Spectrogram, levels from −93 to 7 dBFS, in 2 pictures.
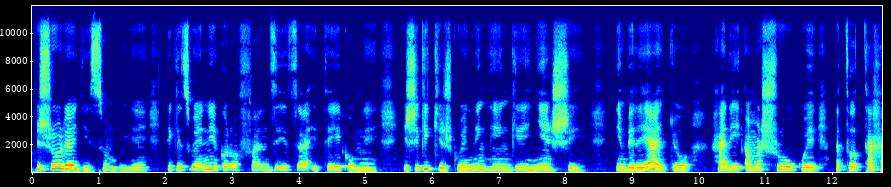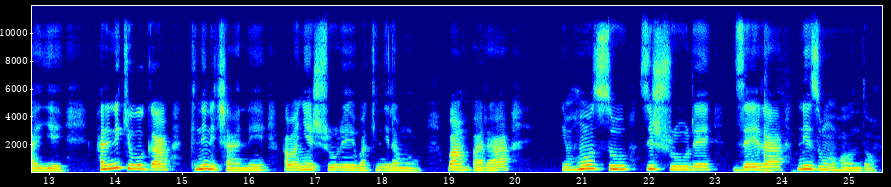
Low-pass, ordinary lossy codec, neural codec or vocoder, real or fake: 10.8 kHz; Opus, 64 kbps; none; real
